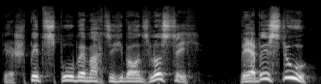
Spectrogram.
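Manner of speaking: loud, high, furious demand; captain roars, who are you; angry shout. Acted. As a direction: bellow at the rascal. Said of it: "schnauzte Kuttler".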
